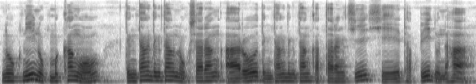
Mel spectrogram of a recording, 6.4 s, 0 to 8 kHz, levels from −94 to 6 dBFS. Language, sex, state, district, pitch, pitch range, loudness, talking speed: Garo, male, Meghalaya, South Garo Hills, 125 Hz, 110-145 Hz, -17 LUFS, 115 wpm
